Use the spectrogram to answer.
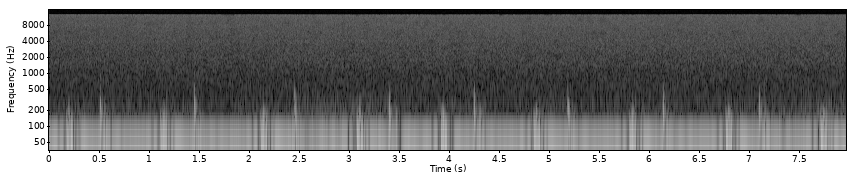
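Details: Steady, regular low thumping at about 63 beats a minute over a soft hum, a person's own heartbeat recorded at length while resting quietly; normal heart sounds.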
